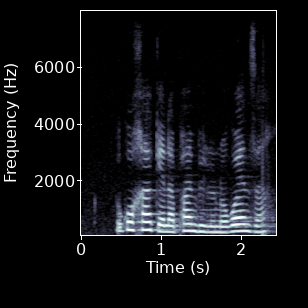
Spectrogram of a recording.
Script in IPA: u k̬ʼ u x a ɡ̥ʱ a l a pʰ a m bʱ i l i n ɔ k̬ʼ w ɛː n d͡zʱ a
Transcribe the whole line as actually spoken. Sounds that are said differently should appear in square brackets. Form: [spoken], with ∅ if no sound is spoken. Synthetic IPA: u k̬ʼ u x a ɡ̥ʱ [ɛ] l a pʰ a m bʱ i l i n ɔ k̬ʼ w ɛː n d͡zʱ a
